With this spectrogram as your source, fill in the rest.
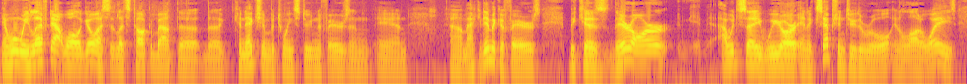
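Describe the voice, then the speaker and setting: Ordinary pitch variation at a fairly quick pace. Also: man, medium pitch for a man. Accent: Southern US. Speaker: radio host and university administrator. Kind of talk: casual interview. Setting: radio studio.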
